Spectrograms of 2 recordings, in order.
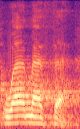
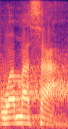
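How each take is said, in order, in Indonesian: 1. Konsonan di tengah itu bunyi th. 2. Konsonan di tengah itu bunyi s. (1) "tapi wa matha" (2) "bukan wa masa"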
